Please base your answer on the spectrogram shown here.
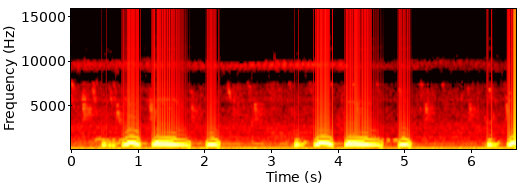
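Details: Spotted dove answering a rival wild dove during a long contest. Phrases of soft rounded coos repeat about every three seconds, each with a brief opening note, a longer sliding coo and a short closing coo.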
